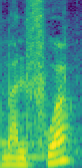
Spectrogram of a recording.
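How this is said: The name is said with a French pronunciation. The speaker calls it right. "il faut prononcer à la française"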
